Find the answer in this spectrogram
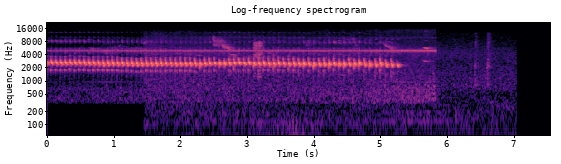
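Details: A Russet-crowned Crake from Brazil gives a long, fast, even trill of high, dry notes that runs steadily for about five seconds, then stops.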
